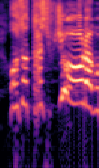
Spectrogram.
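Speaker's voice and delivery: 높은 음으로 끝을 길게 빼며 외치기; 다급히 부르는 구조대원 흉내; 외치는 구조대원. Retold or imitated. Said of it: "외치자". (높게 외치는 구조대원 흉내)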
